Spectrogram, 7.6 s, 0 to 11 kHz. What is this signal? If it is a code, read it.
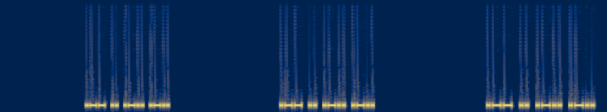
Morse code, heard as a keyed tone, about 37 wpm, 700 Hz. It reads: WILL WILL WILL
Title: Speed-Racing Top 180 QSO Elements 30wpm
